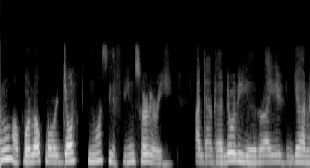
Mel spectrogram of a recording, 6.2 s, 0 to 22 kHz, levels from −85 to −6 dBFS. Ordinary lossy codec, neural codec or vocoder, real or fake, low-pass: none; codec, 16 kHz, 0.5 kbps, X-Codec, HuBERT features, trained on general audio; fake; 7.2 kHz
